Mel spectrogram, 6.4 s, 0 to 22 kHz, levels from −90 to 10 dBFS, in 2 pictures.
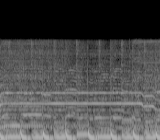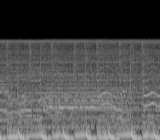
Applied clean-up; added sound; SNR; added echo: none; Trumpet + Drill; 12 dB; none.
